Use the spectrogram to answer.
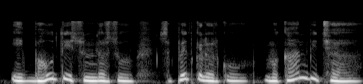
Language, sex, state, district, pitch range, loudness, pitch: Kumaoni, male, Uttarakhand, Tehri Garhwal, 150-195 Hz, -13 LUFS, 160 Hz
